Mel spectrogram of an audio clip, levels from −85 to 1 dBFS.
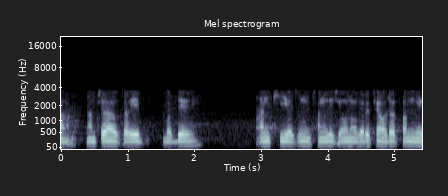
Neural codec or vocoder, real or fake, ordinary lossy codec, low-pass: codec, 44.1 kHz, 7.8 kbps, DAC; fake; none; 3.6 kHz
